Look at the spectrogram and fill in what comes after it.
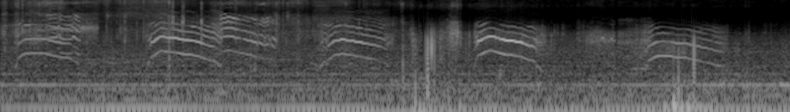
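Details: Mother cat and kittens, unwell with side effects after antibiotics: a series of clear arching meows, about five in eight seconds, with rich harmonics, over a steady low hum.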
